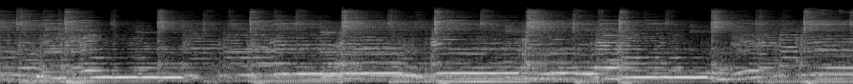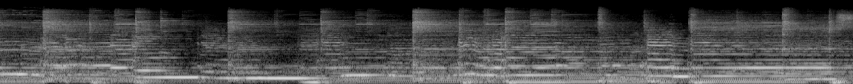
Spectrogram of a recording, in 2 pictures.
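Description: Instrumental break in a slow gospel song: a guitar plays the melody, with a few bent notes, over bass and a steady beat.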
